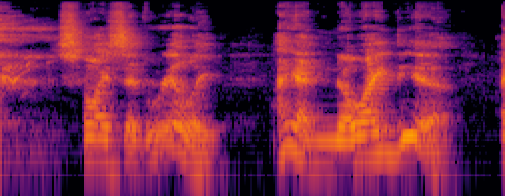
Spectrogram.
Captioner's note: laughs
